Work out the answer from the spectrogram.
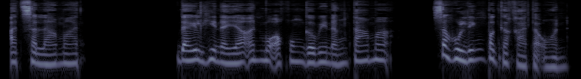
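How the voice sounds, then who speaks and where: A woman's voice: lowish voice, unhurried, dark tone, no room sound, studio quality, lightly acted. Woman voicing a weak, pleading wounded general. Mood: weak, grateful. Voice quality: hoarse, weak. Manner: labored, pleading. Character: wounded, remorseful man, a general, pleading weakly.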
